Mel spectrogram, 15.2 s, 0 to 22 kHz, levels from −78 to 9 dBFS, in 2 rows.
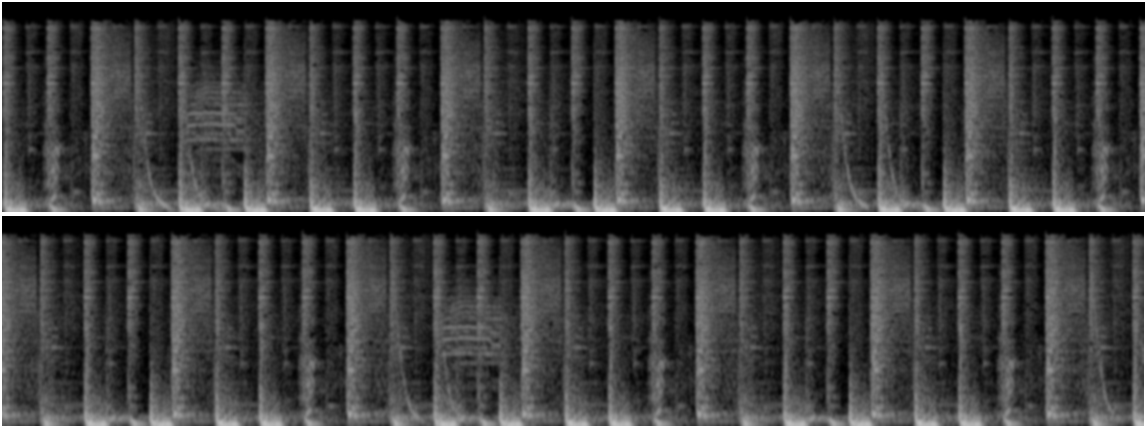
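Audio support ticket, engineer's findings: No faults found on listening; nothing to report for this ticket.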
